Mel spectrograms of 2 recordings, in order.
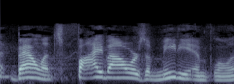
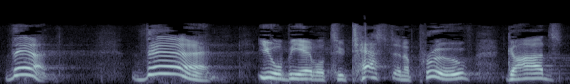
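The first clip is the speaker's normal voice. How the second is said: slow, weighty declaiming with key words punched; louder on key words, with deliberate pauses; emphatic scripture reading; 4 dB louder, slower than usual. Acted. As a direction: preach the verse, drawing out each phrase. Preacher declaims the Bible verse.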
